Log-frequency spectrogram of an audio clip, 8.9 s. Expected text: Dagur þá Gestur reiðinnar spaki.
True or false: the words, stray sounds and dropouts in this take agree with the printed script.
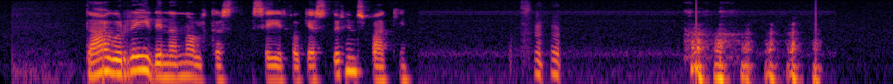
false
